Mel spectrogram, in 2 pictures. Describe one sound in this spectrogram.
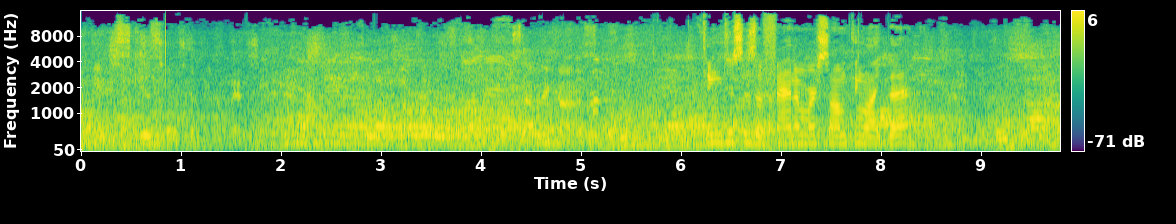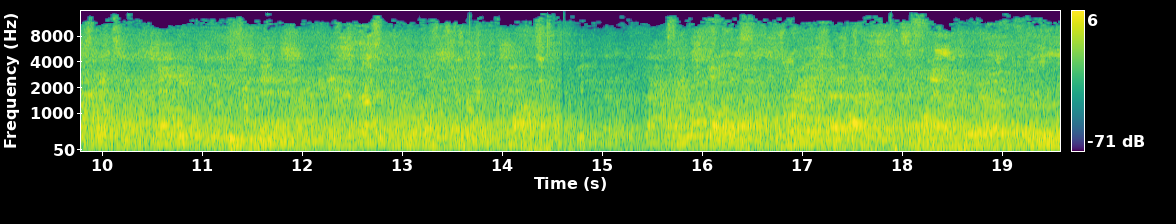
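A crowd of people chatters all around in a large echoing hall.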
